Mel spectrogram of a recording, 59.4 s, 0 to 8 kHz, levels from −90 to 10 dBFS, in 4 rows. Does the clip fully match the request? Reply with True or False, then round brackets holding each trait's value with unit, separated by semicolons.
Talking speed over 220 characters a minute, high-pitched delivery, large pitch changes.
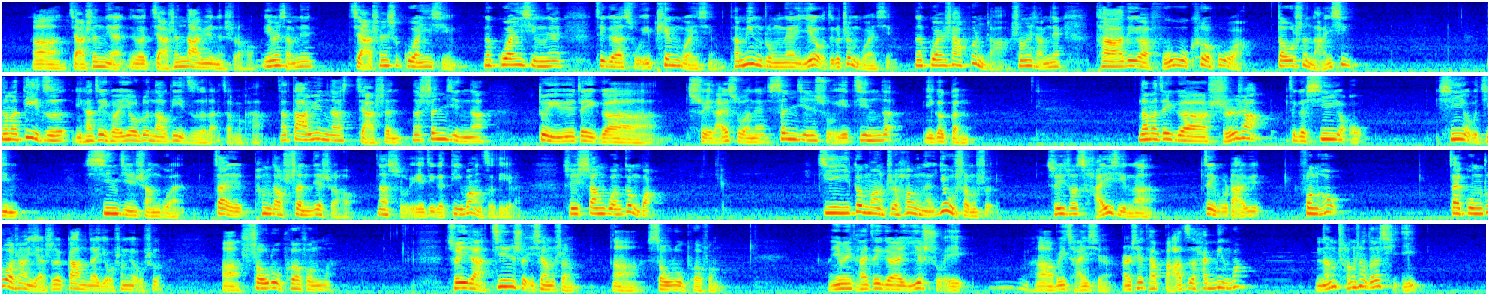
False (230 characters per minute; 140 Hz; 8.5 semitones)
